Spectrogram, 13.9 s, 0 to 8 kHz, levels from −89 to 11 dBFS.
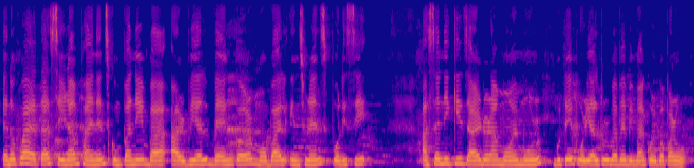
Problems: none marked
